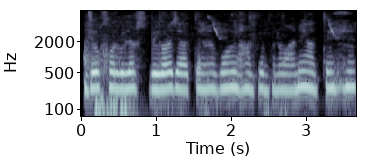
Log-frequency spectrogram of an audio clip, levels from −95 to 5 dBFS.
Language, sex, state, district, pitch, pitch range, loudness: Magahi, female, Bihar, Gaya, 250 Hz, 245-255 Hz, -21 LUFS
